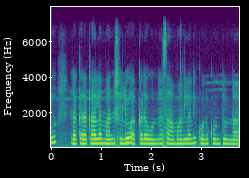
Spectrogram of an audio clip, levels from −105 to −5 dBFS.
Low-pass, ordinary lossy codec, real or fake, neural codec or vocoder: 7.2 kHz; none; real; none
